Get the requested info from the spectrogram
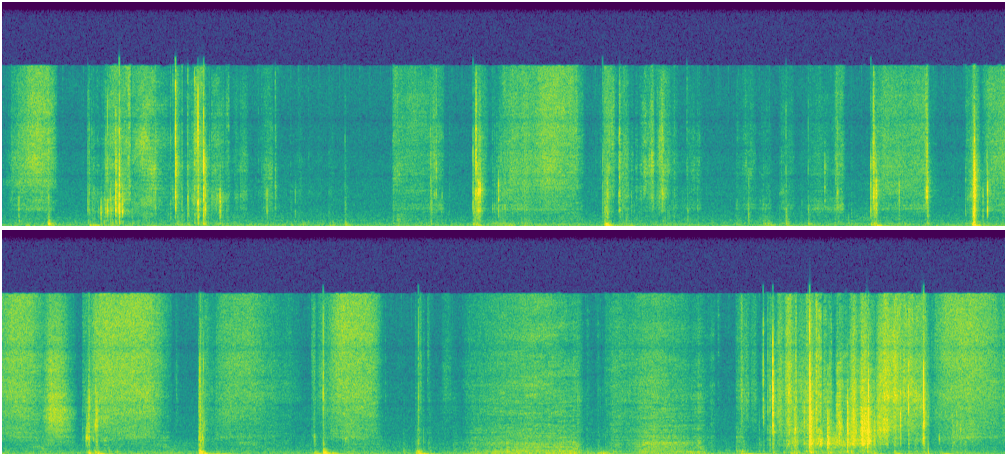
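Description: A sheet of origami paper being folded and creased by hand on a tabletop: irregular rustling and crinkling, sharp crease clicks and the paper sliding, loudest near the end.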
